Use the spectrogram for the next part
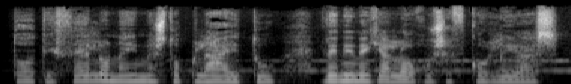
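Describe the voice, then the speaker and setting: An actress playing a solitary young woman in a radio play, polite, measured and introspective, quietly devoted and resolute. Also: medium pitch, steady tone, faint music behind, lightly acted. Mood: hesitant, sincere. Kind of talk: radio drama acting and first-person narration.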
